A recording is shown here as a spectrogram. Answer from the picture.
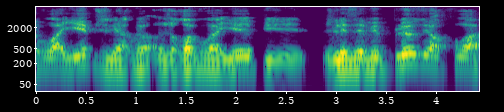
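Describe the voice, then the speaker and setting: The speech moves at a very slow pace. The intonation stays fairly even. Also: man. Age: 40s. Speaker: small business owner, coaching client. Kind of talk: testimony. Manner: halting, many fillers.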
